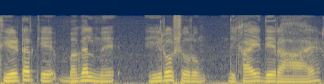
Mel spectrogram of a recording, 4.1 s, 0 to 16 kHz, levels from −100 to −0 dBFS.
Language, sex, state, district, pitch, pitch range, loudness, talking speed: Hindi, male, Telangana, Hyderabad, 145 Hz, 135-155 Hz, -16 LUFS, 145 wpm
